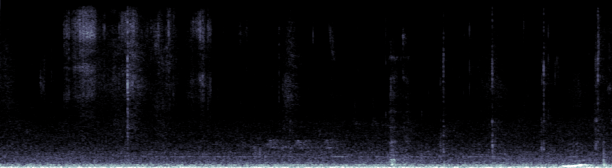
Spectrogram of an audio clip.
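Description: Faint small clicks and smacking of baby monkeys eating apple pieces from plates, over a steady low hum. A brief rising voice sound near the end.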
